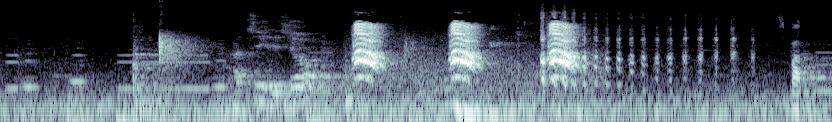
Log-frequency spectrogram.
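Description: Three loud shouts a little under a second apart, followed by a burst of rapid laughter; a sharp click sounds about a second in.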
